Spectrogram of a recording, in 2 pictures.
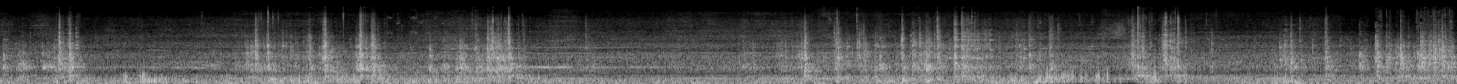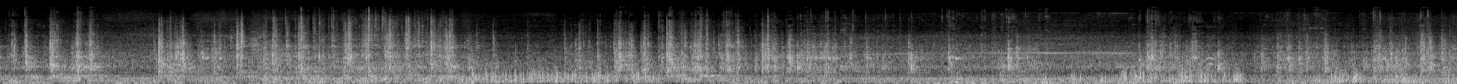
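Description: Diesel engines of a dump truck and a CAT 320D excavator running at work while the truck tips a load of soil. There is a steady whine over the engine noise and many sharp knocks and clatters throughout.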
